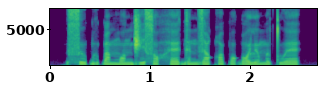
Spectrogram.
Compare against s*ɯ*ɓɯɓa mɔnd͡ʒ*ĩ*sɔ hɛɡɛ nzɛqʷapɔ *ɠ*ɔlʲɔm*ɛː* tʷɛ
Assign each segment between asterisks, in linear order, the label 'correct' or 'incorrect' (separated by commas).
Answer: correct, incorrect, correct, incorrect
